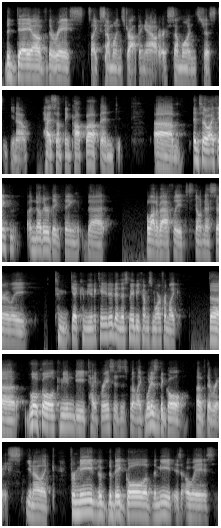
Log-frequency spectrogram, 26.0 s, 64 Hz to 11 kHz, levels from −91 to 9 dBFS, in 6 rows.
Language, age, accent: English, 30-49, American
